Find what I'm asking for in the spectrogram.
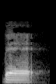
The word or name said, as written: be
